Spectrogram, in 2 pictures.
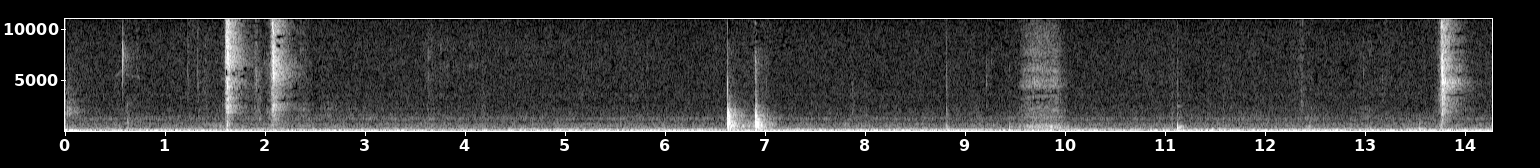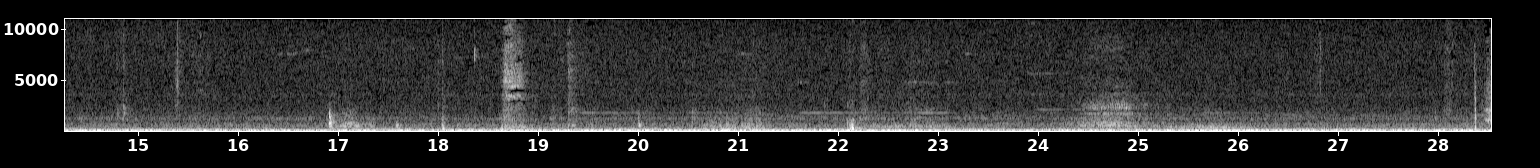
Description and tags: flicklighter smoke inhale flick
Raw recordings of smoking made with DS-40.
pipe, lighter, smoking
